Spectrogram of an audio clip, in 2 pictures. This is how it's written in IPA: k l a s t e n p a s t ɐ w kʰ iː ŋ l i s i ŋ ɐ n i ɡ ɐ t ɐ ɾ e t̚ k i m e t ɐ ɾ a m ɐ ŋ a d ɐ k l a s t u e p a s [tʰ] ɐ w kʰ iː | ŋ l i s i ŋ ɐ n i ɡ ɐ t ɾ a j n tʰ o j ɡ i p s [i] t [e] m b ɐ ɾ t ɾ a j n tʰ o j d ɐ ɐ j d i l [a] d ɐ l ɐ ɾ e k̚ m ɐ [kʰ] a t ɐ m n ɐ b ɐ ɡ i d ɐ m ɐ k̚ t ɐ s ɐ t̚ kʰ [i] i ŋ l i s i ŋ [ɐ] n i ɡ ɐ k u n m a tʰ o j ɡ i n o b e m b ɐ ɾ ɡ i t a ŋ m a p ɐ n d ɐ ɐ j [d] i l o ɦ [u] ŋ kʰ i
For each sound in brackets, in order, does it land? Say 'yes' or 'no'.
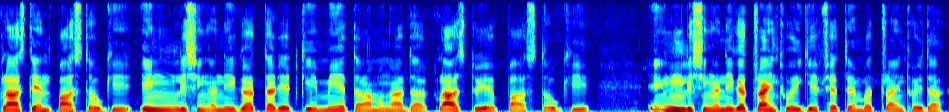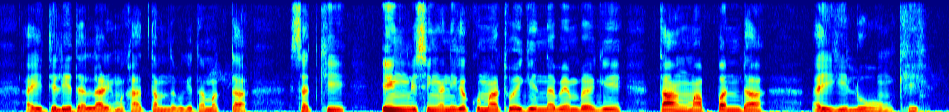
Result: no, no, yes, no, yes, yes, yes, no, no

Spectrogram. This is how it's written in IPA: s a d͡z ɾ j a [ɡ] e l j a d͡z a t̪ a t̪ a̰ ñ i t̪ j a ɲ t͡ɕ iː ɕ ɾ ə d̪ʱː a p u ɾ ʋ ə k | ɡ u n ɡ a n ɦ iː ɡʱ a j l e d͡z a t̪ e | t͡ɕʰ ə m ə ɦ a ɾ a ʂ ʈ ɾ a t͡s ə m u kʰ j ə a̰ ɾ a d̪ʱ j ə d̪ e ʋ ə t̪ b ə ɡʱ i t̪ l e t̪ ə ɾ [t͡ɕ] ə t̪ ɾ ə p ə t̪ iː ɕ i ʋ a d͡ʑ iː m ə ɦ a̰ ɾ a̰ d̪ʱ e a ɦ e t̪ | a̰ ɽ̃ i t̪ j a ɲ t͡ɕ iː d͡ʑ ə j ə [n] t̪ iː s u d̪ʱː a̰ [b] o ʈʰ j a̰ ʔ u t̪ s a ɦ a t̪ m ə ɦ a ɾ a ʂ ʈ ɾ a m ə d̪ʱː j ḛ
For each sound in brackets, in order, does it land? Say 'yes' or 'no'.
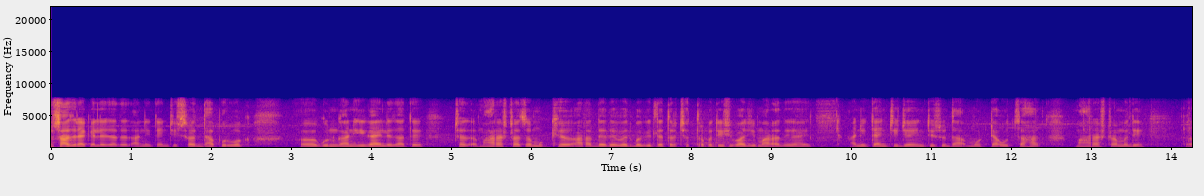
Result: no, no, yes, no

